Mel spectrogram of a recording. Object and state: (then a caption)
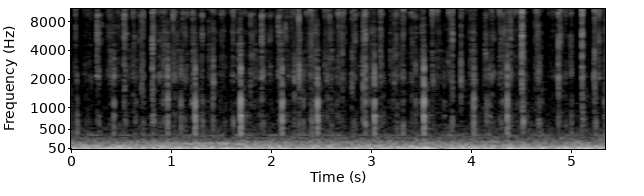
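Mechanical keyboard being typed on. Fingertips type steadily on the plastic keycaps of a compact Polaris mechanical keyboard with Silent Alpaca switches and a metal case, resting on a marble desk. The result is a continuous stream of soft, muted, low thocks with faint, brief clicks on top.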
